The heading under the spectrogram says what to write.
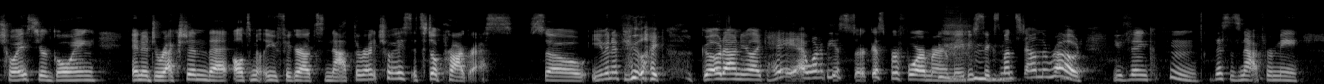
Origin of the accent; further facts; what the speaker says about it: Minneapolis, Minnesota, United States; now in Park City, United States; So I grew up in Minneapolis. I now live in Park City, Utah because I love the mountains. But even growing up in Minnesota, it's so much my fabric.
